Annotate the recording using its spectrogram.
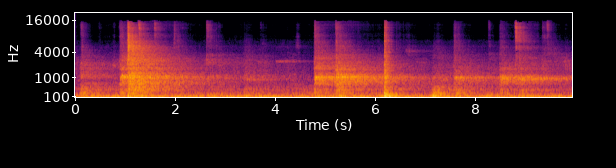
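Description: A racquetball smacks off the walls of a large echoing court.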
